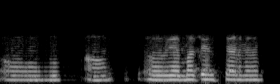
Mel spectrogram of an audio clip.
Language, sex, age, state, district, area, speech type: Malayalam, female, 18-30, Kerala, Kasaragod, rural, conversation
